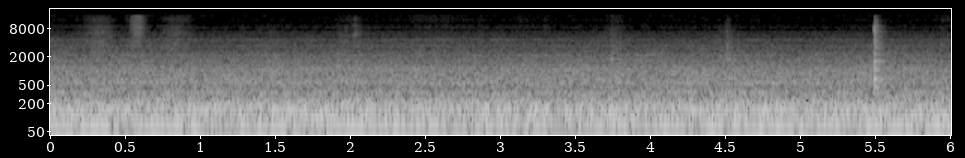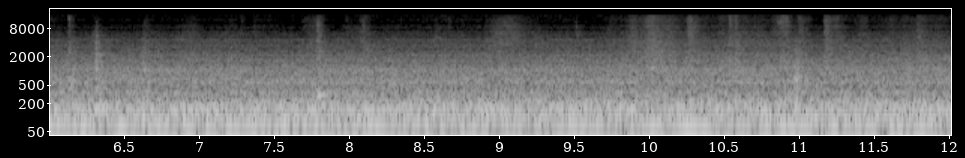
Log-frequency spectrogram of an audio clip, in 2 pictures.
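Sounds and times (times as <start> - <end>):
train engine rumble: 0.0 - 12.0.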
